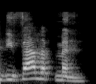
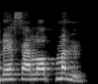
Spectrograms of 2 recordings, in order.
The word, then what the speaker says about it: development: kita tidak bicara action sama sekali kita belajar pelafalan kita belajar jadi suku kata mana itu Ditekan contohnya kata develop and development teman-teman seringnya misalnya dengar adalah development No it's development development but it's different when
